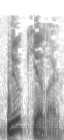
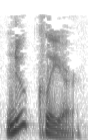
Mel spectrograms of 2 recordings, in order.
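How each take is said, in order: First: The middle has an extra 'yuh' syllable. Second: The middle has no extra 'yuh' syllable. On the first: The speaker calls it wrong. "he pronounced the word nuclear" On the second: The speaker calls it right. "the correct pronunciation is nuclear"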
